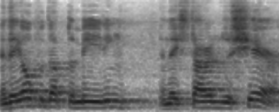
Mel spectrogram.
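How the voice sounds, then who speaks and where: Over noticeable background noise, a man talks fairly quickly at a high pitch with lively intonation. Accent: New York. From New York, the Bronx. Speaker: recovery circuit speaker. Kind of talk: recovery meeting speaker share. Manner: humorous storytelling.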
